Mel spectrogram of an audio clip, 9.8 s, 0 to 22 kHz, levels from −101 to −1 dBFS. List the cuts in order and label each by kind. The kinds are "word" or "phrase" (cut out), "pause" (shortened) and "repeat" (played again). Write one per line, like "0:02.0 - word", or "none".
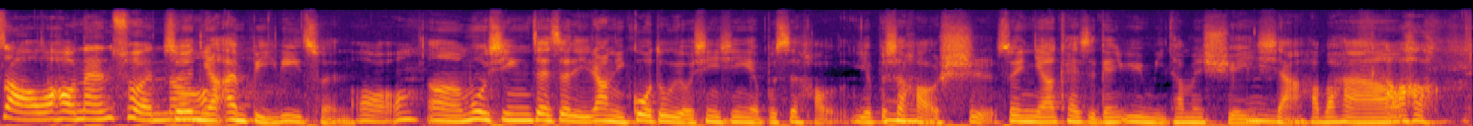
none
